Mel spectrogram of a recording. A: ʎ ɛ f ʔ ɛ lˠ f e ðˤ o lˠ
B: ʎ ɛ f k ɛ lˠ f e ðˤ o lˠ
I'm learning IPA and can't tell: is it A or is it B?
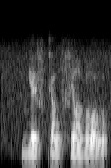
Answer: B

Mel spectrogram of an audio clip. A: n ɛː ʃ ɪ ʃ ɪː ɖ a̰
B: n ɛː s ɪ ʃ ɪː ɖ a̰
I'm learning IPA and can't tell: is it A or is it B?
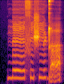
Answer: B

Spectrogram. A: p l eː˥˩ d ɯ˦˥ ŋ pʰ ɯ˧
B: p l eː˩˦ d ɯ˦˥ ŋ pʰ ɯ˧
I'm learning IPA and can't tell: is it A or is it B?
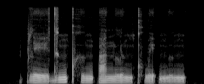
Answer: B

